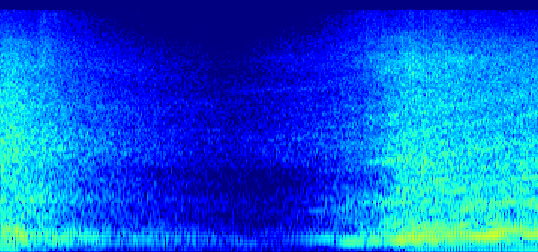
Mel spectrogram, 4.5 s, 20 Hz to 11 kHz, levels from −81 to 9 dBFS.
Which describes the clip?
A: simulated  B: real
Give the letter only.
B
